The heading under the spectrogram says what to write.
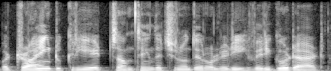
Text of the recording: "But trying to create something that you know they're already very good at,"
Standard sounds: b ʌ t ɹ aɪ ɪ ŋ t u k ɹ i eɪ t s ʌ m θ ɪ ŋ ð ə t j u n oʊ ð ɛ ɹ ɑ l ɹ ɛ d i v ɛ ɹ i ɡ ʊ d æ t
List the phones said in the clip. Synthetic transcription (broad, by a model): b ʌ t ɹ aɪ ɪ ŋ t u k ɹ i eɪ t s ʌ m t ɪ ŋ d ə t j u n oʊ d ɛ ɹ ɑ l ɹ ɛ d i v ɛ ɹ i ɡ ʊ d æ t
